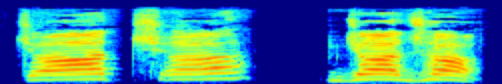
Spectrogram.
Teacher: च छ ज झ यह तालू से निकलता है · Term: तलव्य वर्ण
